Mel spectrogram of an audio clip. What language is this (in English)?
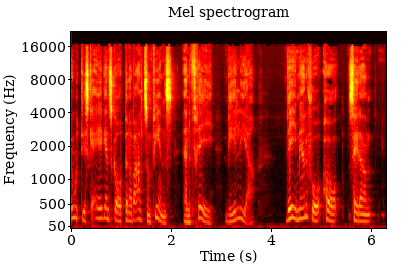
Swedish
